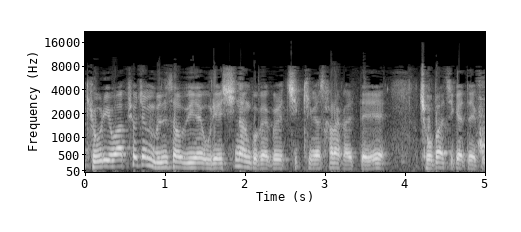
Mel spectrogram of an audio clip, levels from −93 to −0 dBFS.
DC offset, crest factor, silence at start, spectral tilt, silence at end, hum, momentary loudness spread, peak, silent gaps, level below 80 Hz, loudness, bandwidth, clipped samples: under 0.1%; 16 dB; 0 s; -4 dB/octave; 0 s; none; 4 LU; -2 dBFS; none; -56 dBFS; -17 LUFS; 9 kHz; under 0.1%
